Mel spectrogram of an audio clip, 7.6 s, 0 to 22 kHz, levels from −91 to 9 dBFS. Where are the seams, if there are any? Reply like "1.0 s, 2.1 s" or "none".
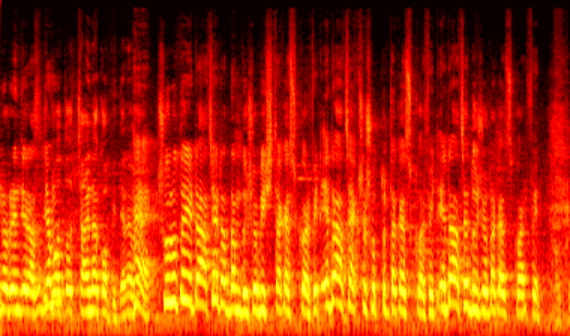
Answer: none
